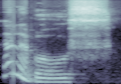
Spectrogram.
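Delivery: puzzled British echo of "ELL-uh-bulls"; British lady softly trying out a garbled word, SYLLABLES as "ELLerbulls"; very British accent. Retold or imitated. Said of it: "says it with a very British accent".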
